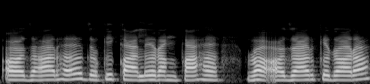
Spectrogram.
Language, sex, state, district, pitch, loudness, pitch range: Hindi, male, Chhattisgarh, Sukma, 210 Hz, -15 LUFS, 205-215 Hz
